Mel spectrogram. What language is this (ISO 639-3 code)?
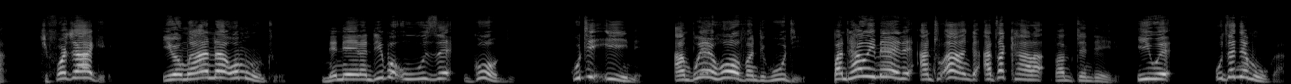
nya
